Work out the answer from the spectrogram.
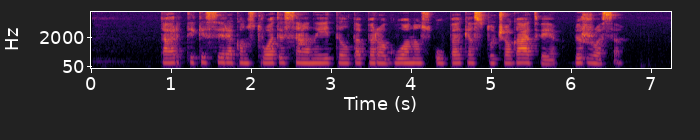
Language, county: Lithuanian, Vilnius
